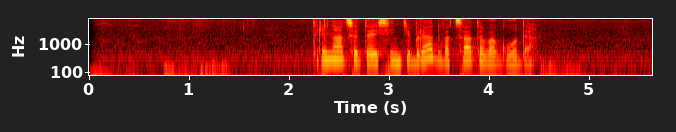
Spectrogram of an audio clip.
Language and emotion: Russian, neutral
